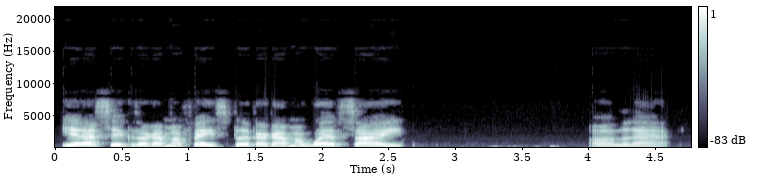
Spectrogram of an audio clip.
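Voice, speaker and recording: A woman's voice: very deep voice, little pitch movement, moderate pace. A middle-aged or older woman from California chatting casually on a live stream in a rambling, talkative way. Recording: dull lo-fi stream audio.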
